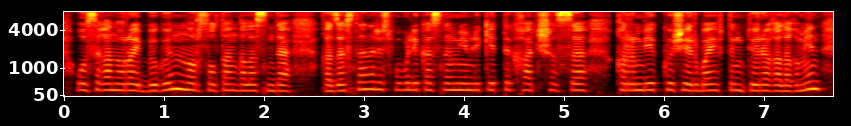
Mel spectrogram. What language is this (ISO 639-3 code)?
kaz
